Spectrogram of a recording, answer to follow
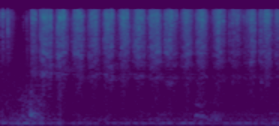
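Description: A strand of shiny plastic Mardi Gras beads rubbed and shaken between cupped palms as a shaker. It makes a fast, even rattling rhythm of about ten strokes a second that starts just after the beginning.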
